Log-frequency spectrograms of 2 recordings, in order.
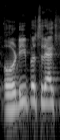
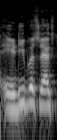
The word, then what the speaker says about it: Oedipus Rex: यह एडि पस रेक्स इसे ओपस रेक्स भी पढ़ते हैं एपस रेक्स भी पढ़ते हैं जैसे आपको इसके स्पेलिंग अच्छे से याद रह पाए आपने वैसे इसको प्रोनाउंस कर लेना है कोई इशू नहीं बस स्पेलिंग आप अच्छे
